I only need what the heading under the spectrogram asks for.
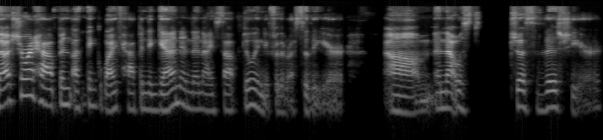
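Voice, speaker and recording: Against a quiet background, a woman with an ordinary speaking voice talks at a moderate pace, her pitch fairly low and her pitch variation ordinary. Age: middle-aged. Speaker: podcast host. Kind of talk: casual chat.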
